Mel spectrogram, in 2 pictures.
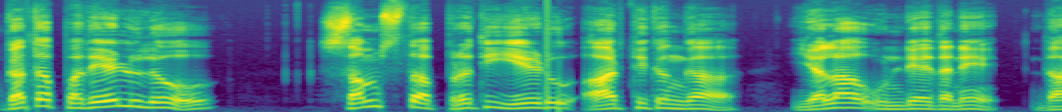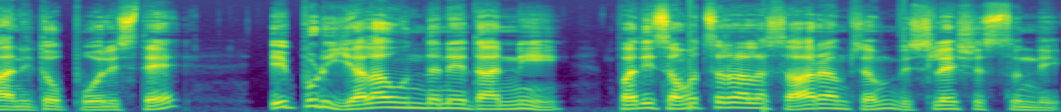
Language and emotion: Telugu, neutral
